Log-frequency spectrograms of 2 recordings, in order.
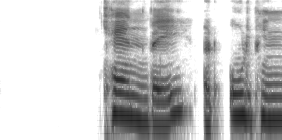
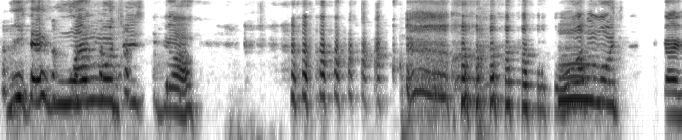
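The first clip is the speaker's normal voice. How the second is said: louder and higher, an eager announcer; excited announcing; 9 semitones higher, 7 dB louder than usual. Real, not acted. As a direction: pump up the crowd for the last juice. Excited announcing the last juice.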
